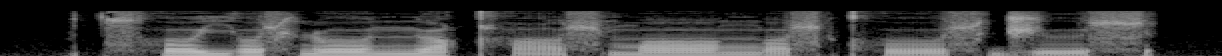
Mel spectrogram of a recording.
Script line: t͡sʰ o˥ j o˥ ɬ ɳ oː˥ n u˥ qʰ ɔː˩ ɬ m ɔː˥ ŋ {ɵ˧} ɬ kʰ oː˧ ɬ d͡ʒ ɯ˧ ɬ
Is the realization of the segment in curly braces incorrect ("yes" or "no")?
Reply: yes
